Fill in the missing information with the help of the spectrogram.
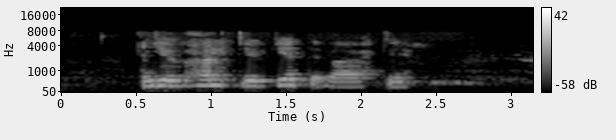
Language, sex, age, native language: Icelandic, male, 12, Icelandic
